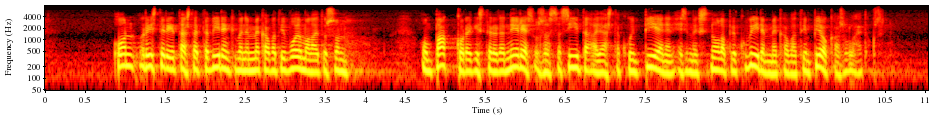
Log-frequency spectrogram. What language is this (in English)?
Finnish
